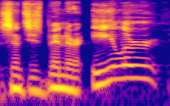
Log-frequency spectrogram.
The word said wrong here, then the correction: Elier: Hernandez. – Elier. Elier Hernandez who came up.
